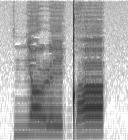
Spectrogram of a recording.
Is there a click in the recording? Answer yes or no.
yes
